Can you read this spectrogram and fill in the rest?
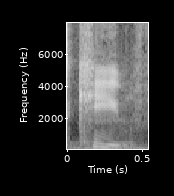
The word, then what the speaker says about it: Kyiv: Yeah, so for them, it's Kyiv.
